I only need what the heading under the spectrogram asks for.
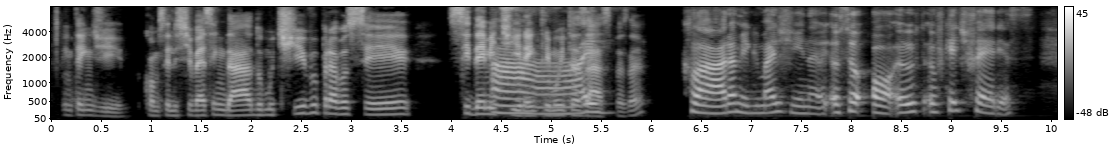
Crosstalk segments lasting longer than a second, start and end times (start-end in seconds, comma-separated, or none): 4.4-5.6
